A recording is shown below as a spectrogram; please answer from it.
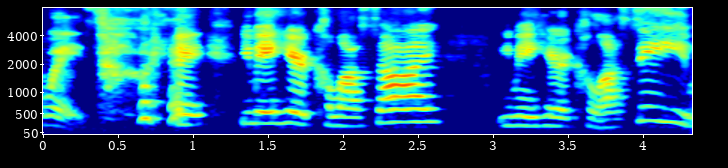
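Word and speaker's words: Colossae: description but he said in English it's typically pronounced colassi so I'm going to try to remember pronounce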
